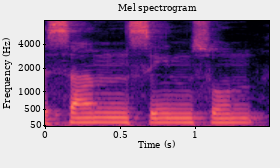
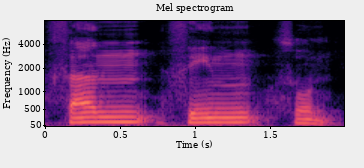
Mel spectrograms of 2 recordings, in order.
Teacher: اس کو ہم نے سیٹی کی آواز سے نہیں پڑھنا، جیسے سن، سن، سن، سافٹ ایس کے ساتھ ہم نے اس کو پڑھنا ہے۔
